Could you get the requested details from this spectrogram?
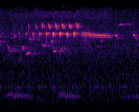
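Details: Faint Yellowhammer phrase: a string of thin repeated high notes leading into a long steady final note. Low soft tones and distant bird calls sit behind it.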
